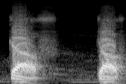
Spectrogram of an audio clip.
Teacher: اور یہ کاف زبان کی جڑ تالو کے سخت حصے سے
